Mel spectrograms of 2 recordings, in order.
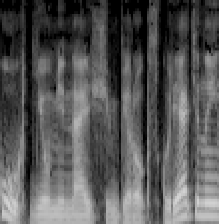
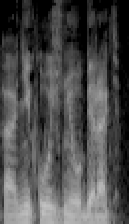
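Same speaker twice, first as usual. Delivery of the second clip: usual speaking voice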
